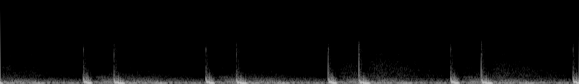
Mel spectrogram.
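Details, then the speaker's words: Simulated heartbeat made with the Serum software synthesizer in Logic Pro X, looping two notes of different velocity to mimic systole and diastole: regular paired low lub-dub thumps at about 50 beats a minute. "then we just create a loop drag it and that's that's basically it let's let's listen to it"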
